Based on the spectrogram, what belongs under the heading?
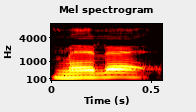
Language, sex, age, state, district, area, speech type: Kannada, male, 30-45, Karnataka, Bidar, urban, read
